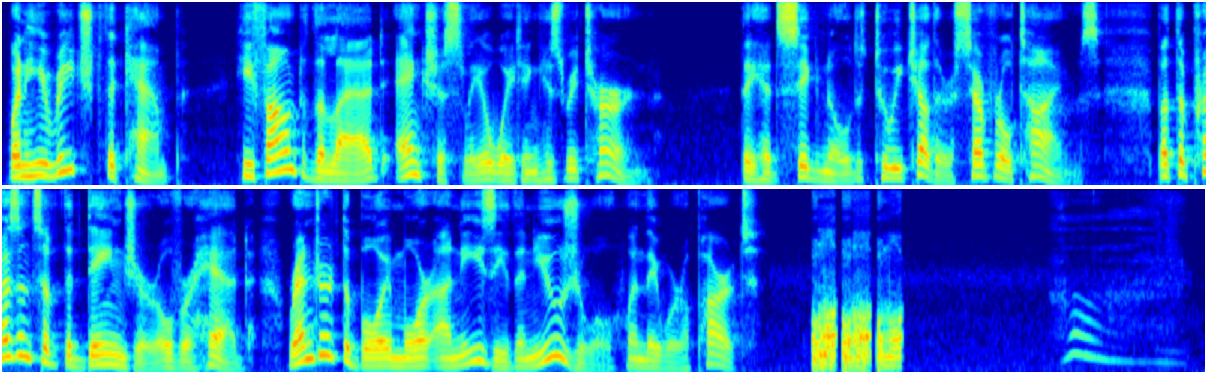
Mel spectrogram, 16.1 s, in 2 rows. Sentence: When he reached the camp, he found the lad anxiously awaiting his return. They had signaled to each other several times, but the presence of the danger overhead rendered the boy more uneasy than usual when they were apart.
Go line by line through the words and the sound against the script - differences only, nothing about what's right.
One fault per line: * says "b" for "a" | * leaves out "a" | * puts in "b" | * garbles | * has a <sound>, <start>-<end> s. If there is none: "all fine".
* has a laugh, 13.4-14.0 s
* has a sigh, 15.0-15.9 s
